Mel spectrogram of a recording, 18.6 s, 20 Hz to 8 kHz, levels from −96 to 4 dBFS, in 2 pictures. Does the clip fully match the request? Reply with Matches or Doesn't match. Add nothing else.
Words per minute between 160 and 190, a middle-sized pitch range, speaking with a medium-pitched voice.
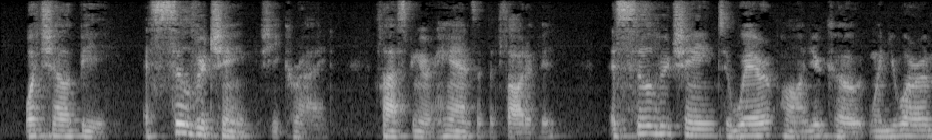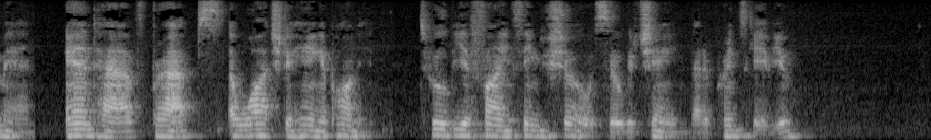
Doesn't match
